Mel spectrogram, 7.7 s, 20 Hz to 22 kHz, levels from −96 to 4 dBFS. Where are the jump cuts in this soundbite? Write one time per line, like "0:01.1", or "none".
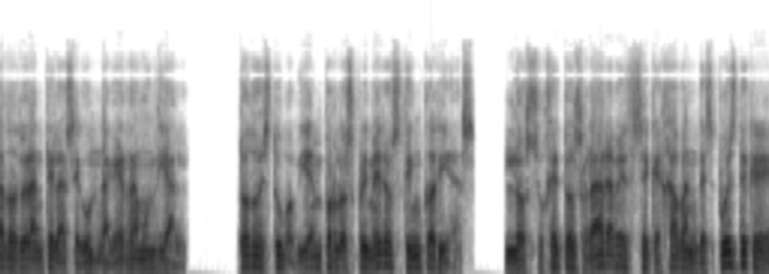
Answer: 0:02.2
